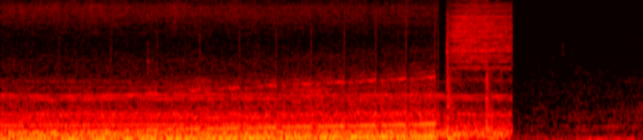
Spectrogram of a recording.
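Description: A car engine revs steadily higher in pitch, then cuts off abruptly.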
